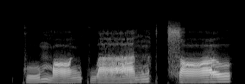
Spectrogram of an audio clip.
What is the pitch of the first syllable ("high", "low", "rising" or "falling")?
rising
